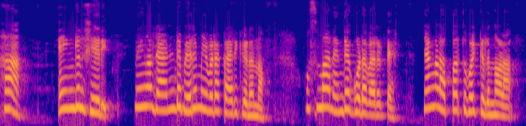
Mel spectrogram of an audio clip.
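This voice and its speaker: A woman's voice: very high voice, animated, fast, bright, forceful tone, heavily acted. A woman voicing a stern, sarcastic middle-aged mother in a cartoon, scolding her daughter. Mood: calm. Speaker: cartoon voice actor. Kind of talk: cartoon dialogue acting.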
